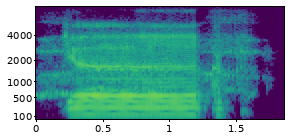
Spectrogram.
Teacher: Yang ketiga, ja'aka, atau hukum bacanya mad wajib mutasil atau mad tabi'i, jim ketemu dengan hamzah. Cara bacanya dibaca panjang 6 harakat atau 6 ketukan.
